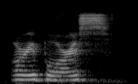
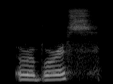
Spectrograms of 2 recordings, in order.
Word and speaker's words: Ouroboros: And the bone carver will only help if they bring back an artifact to him called I pronounce it Ouroboros. – Ouroboros.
